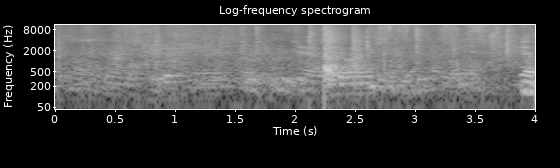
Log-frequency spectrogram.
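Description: Low murmur of voices in the room while an archtop guitar is lifted and handled, with a sharp knock a little past halfway through.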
